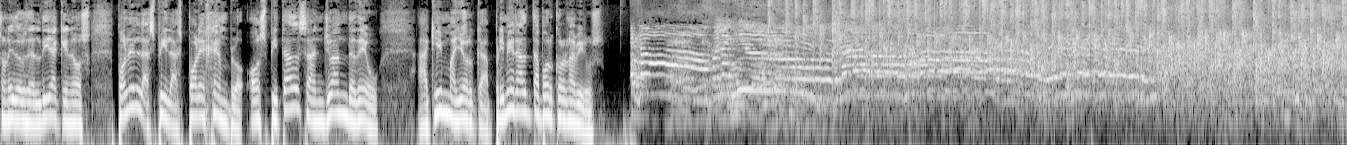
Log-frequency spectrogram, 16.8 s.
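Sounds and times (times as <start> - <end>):
speech: 0.0 - 8.1
hospital staff applauding in a corridor: 9.0 - 16.8.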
